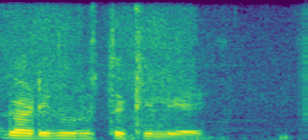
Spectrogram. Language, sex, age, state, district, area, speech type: Marathi, male, 18-30, Maharashtra, Hingoli, urban, spontaneous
